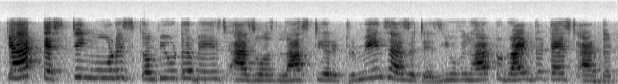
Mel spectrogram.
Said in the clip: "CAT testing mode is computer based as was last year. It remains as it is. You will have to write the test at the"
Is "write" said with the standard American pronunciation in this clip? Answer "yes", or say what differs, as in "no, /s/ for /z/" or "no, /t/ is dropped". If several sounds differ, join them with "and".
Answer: yes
